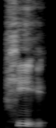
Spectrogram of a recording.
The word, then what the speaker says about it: pi: But I pronounced this word as P instead of pi.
